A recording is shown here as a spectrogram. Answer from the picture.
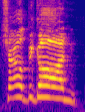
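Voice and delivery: booming slow exorcist command; mock exorcist command. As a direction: cast out the spirit, drawn out and loud. Banishing ghost, mock exorcist.

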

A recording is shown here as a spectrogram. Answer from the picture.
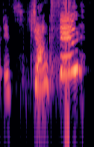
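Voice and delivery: high, drawn-out disbelief; scandalized shock. Acted. Finding junk food in her friend's bag, scandalized.

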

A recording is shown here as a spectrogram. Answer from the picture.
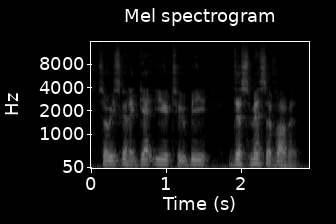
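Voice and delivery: usual speaking voice

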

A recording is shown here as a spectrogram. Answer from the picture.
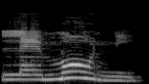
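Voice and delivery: slow, clear "Lemoni", stress on the MO; slow model word. Shown as a demonstration. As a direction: say "Lemoni" slowly for students to repeat. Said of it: "Repeat after me".

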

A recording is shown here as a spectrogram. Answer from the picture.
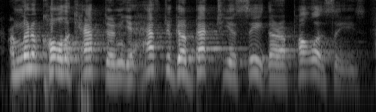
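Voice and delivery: loud, scolding cabin crew; crabby stewardess. Acted. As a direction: threaten the passenger, loud and officious. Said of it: "They're seventy-year-old crabby, mean".

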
